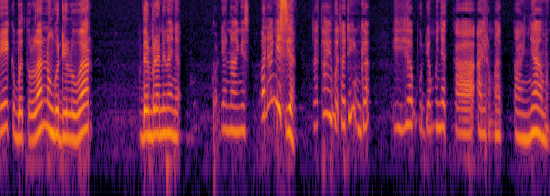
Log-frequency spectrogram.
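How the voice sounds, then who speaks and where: A woman with a Sumatran accent, high-pitched and fairly quick, with lively intonation and big swings in loudness. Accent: Sumatran accent, sounds like shouting. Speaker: university lecturer. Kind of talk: casual podcast interview.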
